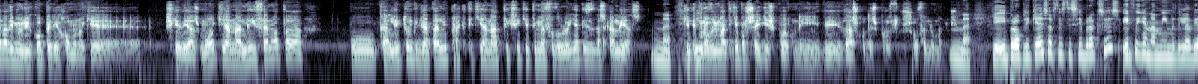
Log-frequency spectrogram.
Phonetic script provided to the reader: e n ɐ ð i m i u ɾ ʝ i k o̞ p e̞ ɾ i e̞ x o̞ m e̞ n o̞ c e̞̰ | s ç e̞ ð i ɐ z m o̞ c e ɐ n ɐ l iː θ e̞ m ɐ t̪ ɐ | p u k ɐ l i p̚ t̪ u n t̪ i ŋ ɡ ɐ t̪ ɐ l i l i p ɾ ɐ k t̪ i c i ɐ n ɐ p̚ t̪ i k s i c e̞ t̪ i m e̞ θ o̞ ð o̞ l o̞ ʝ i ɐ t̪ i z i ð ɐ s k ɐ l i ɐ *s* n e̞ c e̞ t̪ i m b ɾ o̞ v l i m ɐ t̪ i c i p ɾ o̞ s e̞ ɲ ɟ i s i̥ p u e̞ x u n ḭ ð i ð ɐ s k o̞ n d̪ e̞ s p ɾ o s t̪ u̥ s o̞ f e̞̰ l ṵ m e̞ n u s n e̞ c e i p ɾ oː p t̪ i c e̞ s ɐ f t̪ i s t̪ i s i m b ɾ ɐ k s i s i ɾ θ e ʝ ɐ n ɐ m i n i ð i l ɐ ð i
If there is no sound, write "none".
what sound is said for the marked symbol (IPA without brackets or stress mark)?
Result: s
